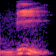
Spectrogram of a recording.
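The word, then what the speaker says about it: بِ: Dia bacanya bi ya. Bacanya bi, lihat, tidak akan berubah menjadi ba atau bu, sehingga dia mabni, tetap dia mabni.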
